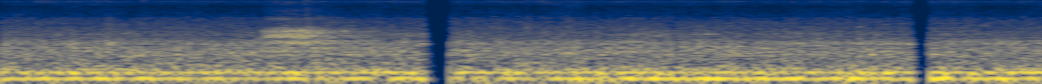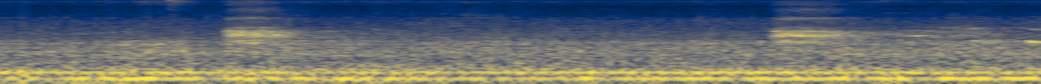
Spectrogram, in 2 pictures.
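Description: A bird gives three short, harsh calls a few seconds apart over a steady low hum. The sound drops out twice very briefly.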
